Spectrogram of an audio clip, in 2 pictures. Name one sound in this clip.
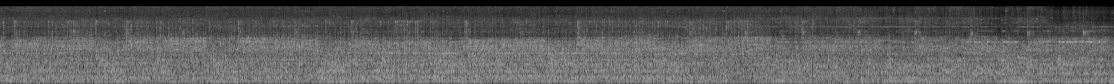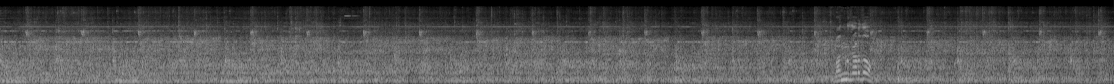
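A machine clatters and rattles loudly and steadily.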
